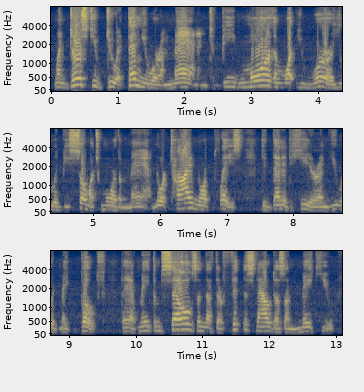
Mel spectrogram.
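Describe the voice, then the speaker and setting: A man reading a scheming noblewoman's speech aloud in his own husky voice, as a classroom demonstration. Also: medium pitch, animated, moderate pace, few pauses, poor audio. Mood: rushed. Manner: plain classroom reading of verse. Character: scheming noblewoman urging her husband.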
